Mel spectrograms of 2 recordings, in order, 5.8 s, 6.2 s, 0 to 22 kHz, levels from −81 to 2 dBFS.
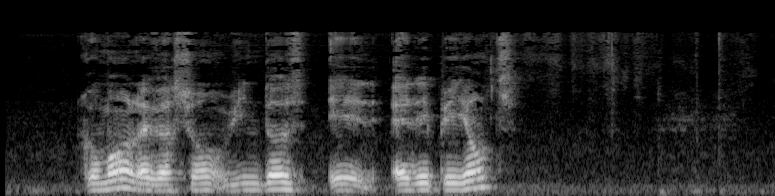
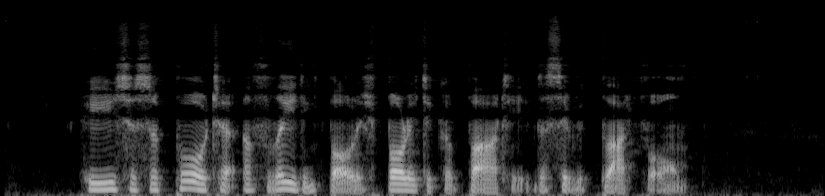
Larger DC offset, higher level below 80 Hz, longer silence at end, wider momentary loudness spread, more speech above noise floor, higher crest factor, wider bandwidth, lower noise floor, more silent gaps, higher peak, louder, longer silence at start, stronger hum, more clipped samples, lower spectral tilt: neither; about the same, -52 dBFS vs -52 dBFS; first, 2 s vs 1.05 s; about the same, 10 LU vs 10 LU; second, 32 dB vs 40 dB; about the same, 16 dB vs 20 dB; second, 11.5 kHz vs 14 kHz; second, -48 dBFS vs -67 dBFS; neither; first, -2 dBFS vs -8 dBFS; first, -17 LUFS vs -27 LUFS; about the same, 0.6 s vs 0.6 s; neither; neither; second, -6 dB/octave vs -7.5 dB/octave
